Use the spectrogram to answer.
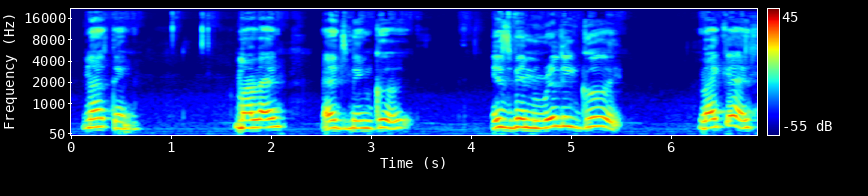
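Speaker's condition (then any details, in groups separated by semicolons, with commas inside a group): Cerebral palsy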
